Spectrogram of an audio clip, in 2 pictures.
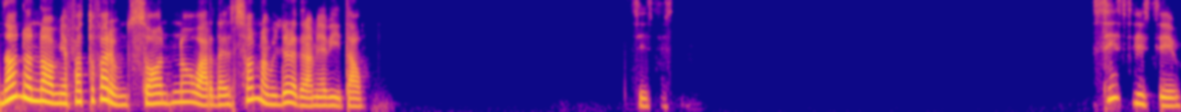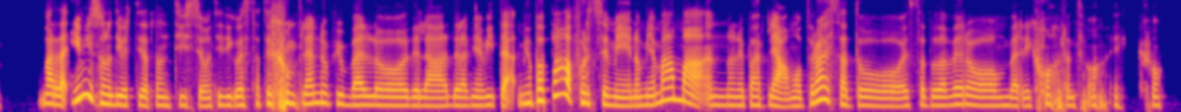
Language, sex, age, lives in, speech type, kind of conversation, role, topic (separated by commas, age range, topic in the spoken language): Italian, female, 25-29, Italy, conversation, podcast, guest, Qual è il ricordo più caro della tua infanzia?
